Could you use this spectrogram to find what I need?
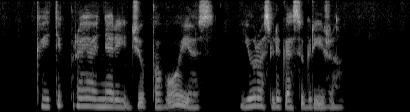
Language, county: Lithuanian, Kaunas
